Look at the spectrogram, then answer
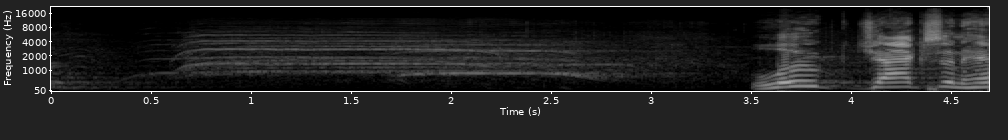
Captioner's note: attendees cheering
